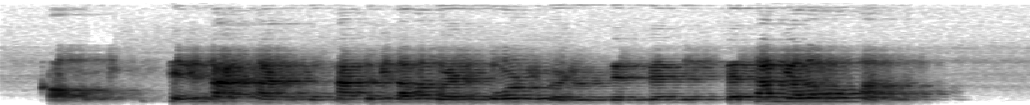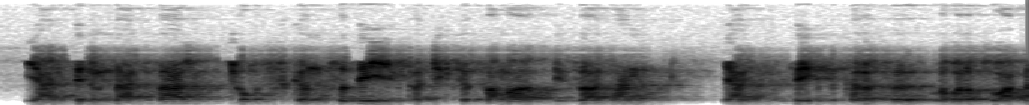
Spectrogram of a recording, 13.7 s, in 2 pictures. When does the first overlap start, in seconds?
none

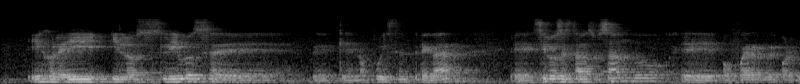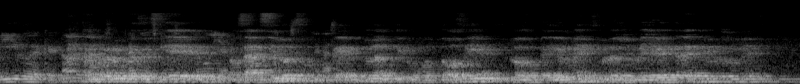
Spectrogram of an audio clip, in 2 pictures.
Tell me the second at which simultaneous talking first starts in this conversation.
9 s

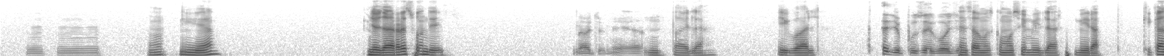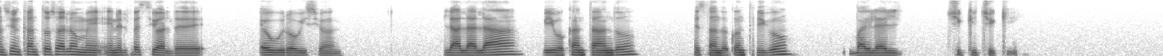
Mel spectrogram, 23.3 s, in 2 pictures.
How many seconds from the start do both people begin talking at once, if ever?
none

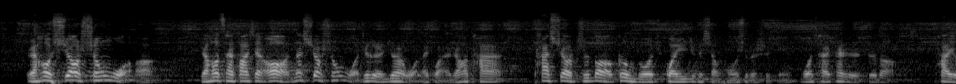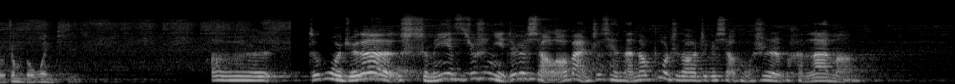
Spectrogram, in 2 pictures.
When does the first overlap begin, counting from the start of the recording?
none

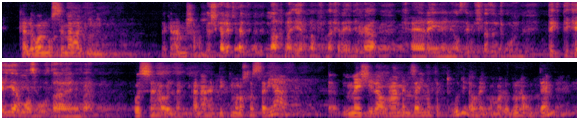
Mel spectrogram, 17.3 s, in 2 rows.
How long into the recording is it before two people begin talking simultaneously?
none

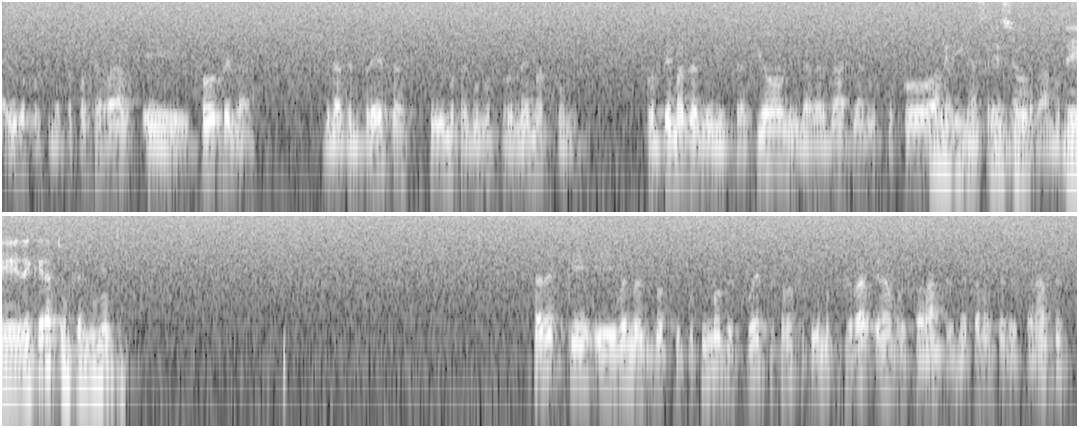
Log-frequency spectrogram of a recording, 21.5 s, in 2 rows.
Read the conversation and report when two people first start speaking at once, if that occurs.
9 s

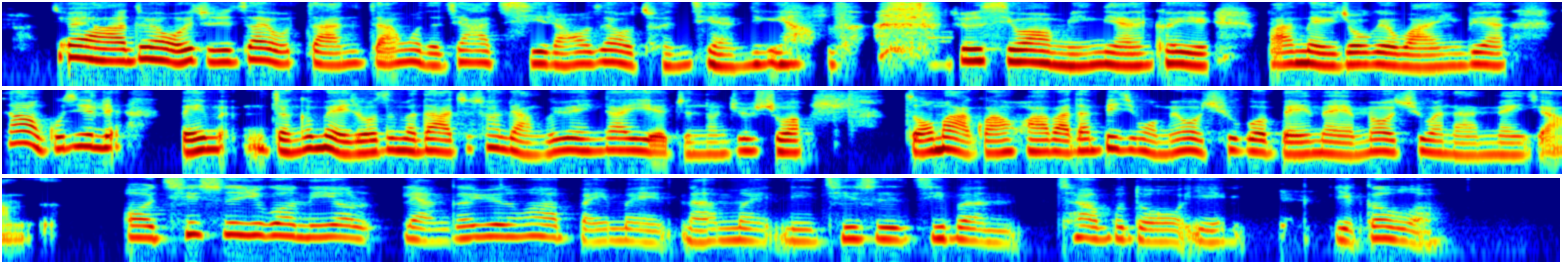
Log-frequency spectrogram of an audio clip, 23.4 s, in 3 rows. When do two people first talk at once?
none

